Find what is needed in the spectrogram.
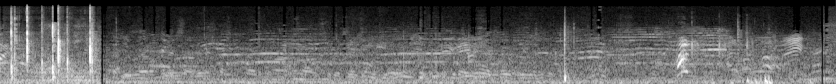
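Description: A spectator clapping, about six quick claps in the first second. Then a quieter stretch of distant voices, with one sharp knock partway through and a short call near the end.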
